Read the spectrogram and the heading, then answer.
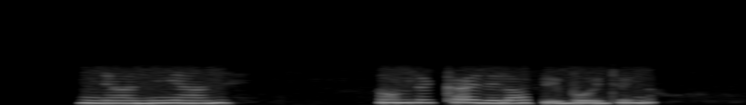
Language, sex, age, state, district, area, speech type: Manipuri, female, 30-45, Manipur, Kangpokpi, rural, conversation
